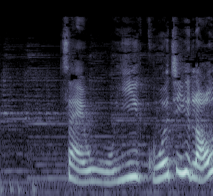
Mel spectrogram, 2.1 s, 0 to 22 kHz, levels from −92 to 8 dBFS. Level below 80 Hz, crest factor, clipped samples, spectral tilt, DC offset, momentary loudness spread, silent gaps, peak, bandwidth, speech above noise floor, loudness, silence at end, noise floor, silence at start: -56 dBFS; 14 dB; under 0.1%; -4 dB/octave; under 0.1%; 10 LU; none; -6 dBFS; 16 kHz; 27 dB; -20 LUFS; 0 s; -45 dBFS; 0.65 s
